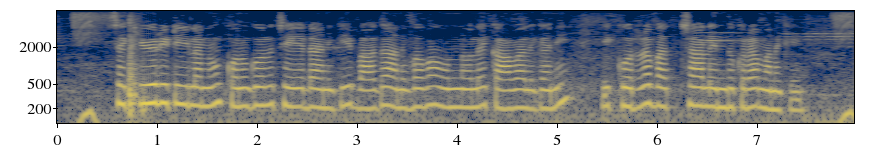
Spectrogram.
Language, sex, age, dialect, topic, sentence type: Telugu, female, 18-24, Utterandhra, banking, statement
